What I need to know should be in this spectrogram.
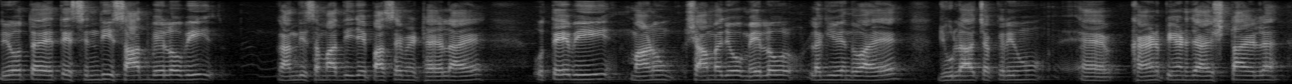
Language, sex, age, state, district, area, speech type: Sindhi, male, 60+, Gujarat, Kutch, rural, spontaneous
